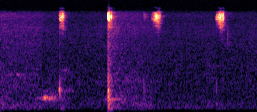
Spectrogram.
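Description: A few soft computer mouse clicks, four or five sharp ticks spaced irregularly over quiet background, faint and close.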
